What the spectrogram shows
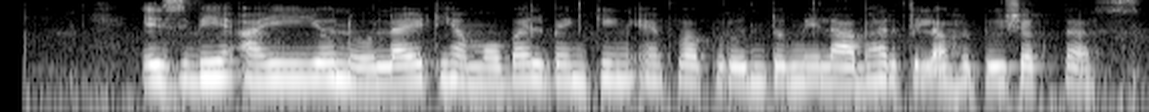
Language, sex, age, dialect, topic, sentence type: Marathi, female, 18-24, Southern Konkan, banking, statement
